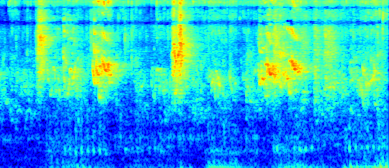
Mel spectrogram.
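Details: Domestic budgerigars in their home play area give scattered raspy squawks and chirps mixed with low fluttering wing sounds and soft knocks.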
